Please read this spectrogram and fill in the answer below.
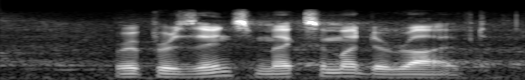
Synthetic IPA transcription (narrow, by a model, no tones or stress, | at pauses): ɹɛpɹɛzɛ̃ntsmæksɪmədəɹaɪvd̥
